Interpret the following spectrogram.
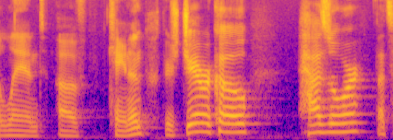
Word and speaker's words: Hazor: There's Jericho, Hazor, that's how you say it.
